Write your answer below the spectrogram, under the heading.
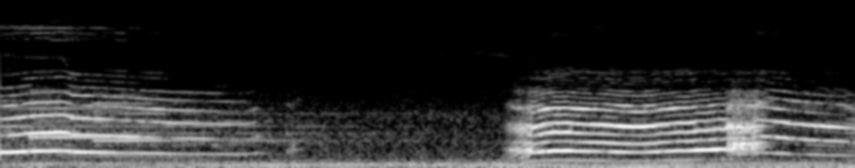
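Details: ['Akita dog, two years old, howling: long sustained tonal howls with rich harmonics, one held about two seconds, then after a pause a second louder howl rising slightly and lasting about two and a half seconds, over low background hum.']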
